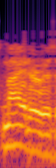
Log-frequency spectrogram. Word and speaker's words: Snyder: As you heard, my name is Clarence Snyder, and I come from St. Petersburg. For the benefit of anyone here who belongs to the press, the radio, or the films, that name Snyder is spelled S-N-Y-D-E-R.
